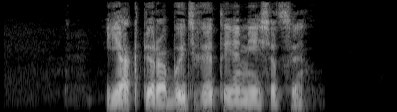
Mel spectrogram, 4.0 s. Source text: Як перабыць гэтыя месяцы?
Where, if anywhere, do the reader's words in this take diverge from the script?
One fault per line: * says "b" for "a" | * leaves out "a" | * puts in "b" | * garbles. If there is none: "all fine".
all fine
